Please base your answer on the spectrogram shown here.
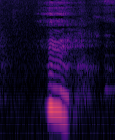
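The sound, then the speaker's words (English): A short human yawn, a voiced, breathy swell with a gently falling tone that fades into a faint airy tail, heard on its own without speech. “I'm sorry, I'm yawning.”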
